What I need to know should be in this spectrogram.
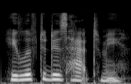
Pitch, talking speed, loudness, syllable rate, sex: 200 Hz, 275 wpm, -17 LUFS, 5.8 syllables/s, female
